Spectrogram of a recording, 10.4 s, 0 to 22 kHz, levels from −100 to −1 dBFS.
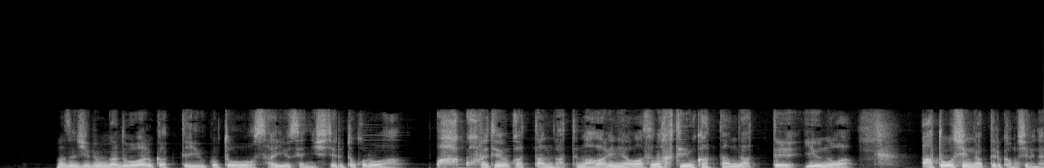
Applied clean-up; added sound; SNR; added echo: neural mask model DeepFilterNet 3.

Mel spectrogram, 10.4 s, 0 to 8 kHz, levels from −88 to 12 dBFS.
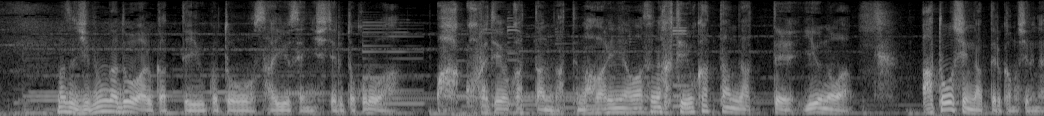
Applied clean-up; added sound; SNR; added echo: none; Electric guitar; 16 dB; none.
